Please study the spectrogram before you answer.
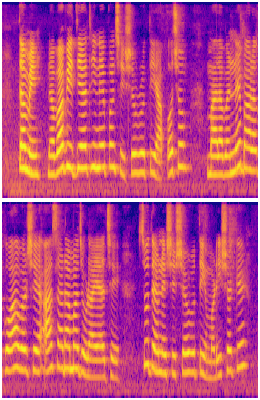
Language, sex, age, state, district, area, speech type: Gujarati, female, 18-30, Gujarat, Anand, rural, read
